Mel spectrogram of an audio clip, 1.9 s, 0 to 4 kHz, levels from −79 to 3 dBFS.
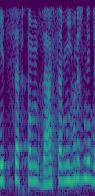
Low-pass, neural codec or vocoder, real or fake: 3.6 kHz; codec, 32 kHz, 1.9 kbps, SNAC; fake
